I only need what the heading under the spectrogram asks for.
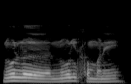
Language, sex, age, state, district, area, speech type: Tamil, male, 30-45, Tamil Nadu, Nagapattinam, rural, spontaneous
